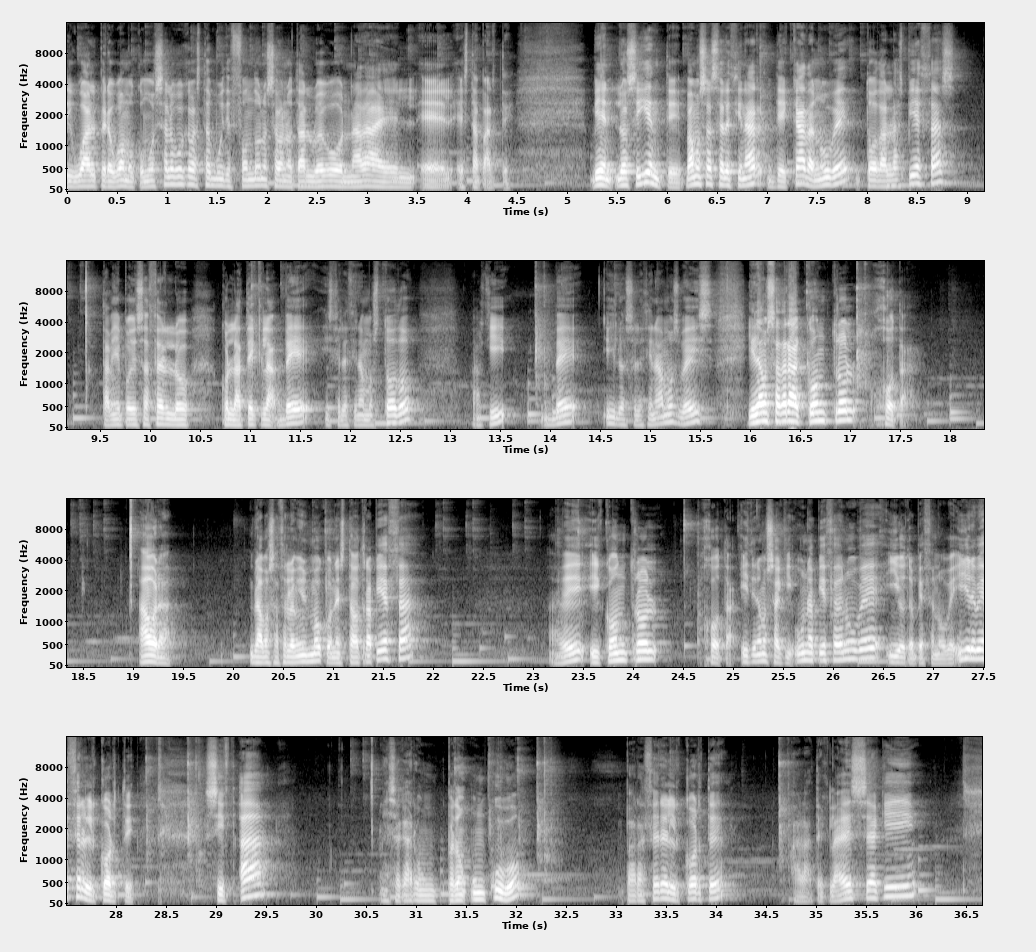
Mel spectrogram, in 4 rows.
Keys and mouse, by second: 0.6 right click, 1.2 click, 1.8 right click, 2.3 click, 2.9 right click, 3.4 click, 4.0 right click, 4.5 click, 5.3 right click, 5.8 click, 6.5 middle click, 7.1 shift+right click, 7.5 shift+right click, 7.8 shift+right click, 8.3 shift+right click, 8.7 shift+right click, 9.1 shift+right click, 10.9 b, 12.2 right click, 13.8 b, 15.0 middle click, 17.0 ctrl+j, 18.3 click, 18.6 right click, 20.0 middle click, 20.6 right click, 21.1 shift+right click, 21.6 shift+right click, 22.0 shift+right click, 22.3 shift+right click, 22.8 shift+right click, 24.5 ctrl+j, 25.0 right click, 25.3 right click, 26.3 right click, 27.2 middle click, 28.7 shift+a, 31.7 ctrl+z, 32.2 shift+a, 34.6 s, 35.4 click.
